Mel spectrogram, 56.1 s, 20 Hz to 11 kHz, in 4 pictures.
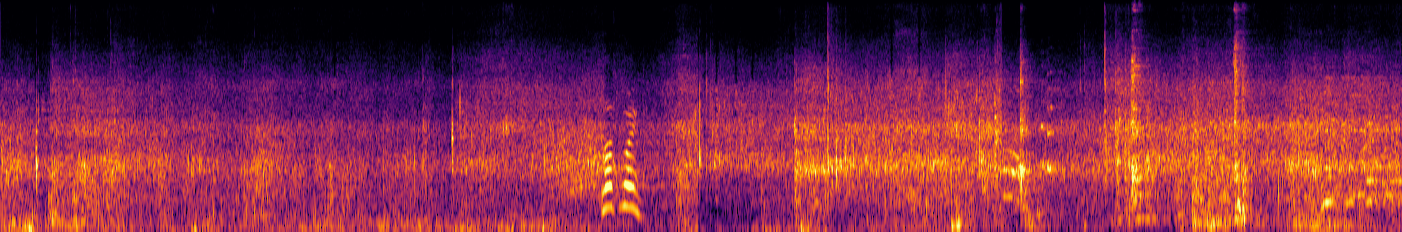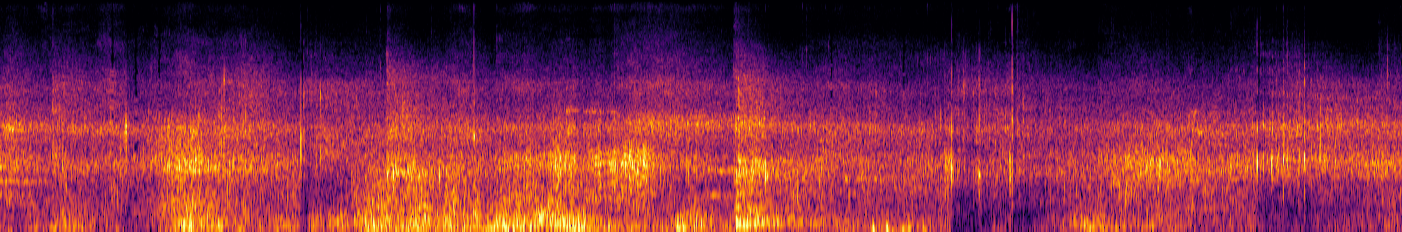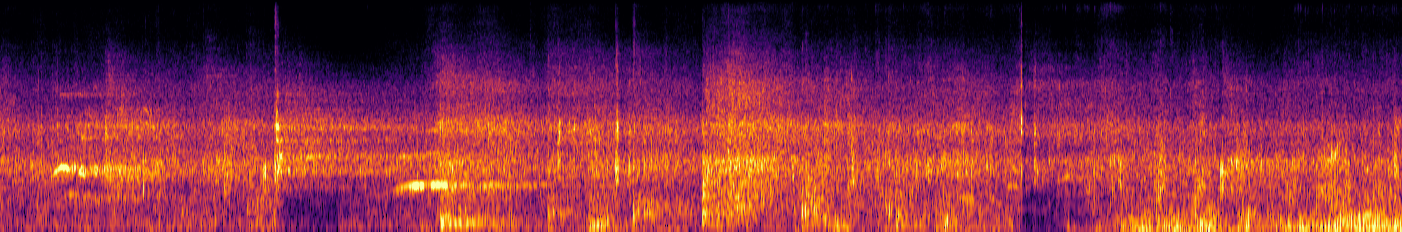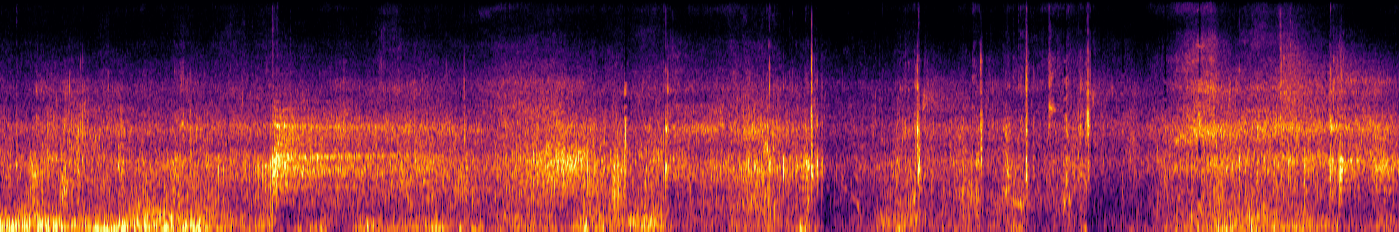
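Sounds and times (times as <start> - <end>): skates scraping on ice: 0.0 - 56.0
hockey sticks and puck knocking: 0.1 - 2.7, 3.3 - 13.7, 14.4 - 40.8, 42.0 - 56.0
voices: 13.0 - 15.4, 28.1 - 30.5.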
